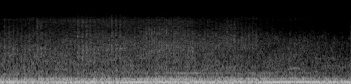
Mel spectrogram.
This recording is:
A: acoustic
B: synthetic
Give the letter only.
A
